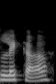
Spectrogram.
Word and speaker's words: Lurker: because it's always like it's pronounced liquor when he introduced.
